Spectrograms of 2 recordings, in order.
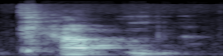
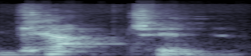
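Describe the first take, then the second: First: It is said in a loose American accent. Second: It is said in a crisp, precise British accent. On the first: The speaker calls it wrong. "He wouldn't say yeah" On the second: The speaker calls it right. "It would be Captain. You know, very very precise"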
